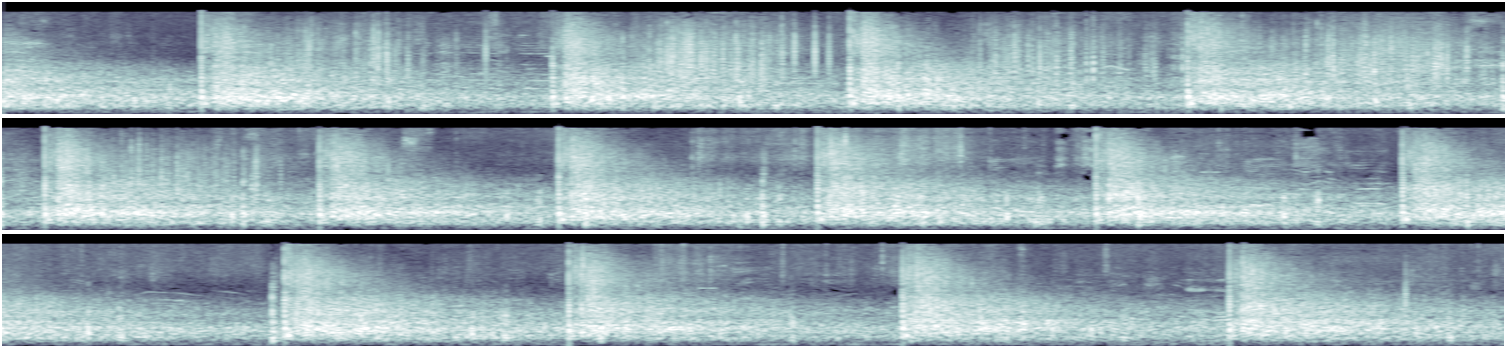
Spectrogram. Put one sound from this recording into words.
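Fireworks burst with loud booms in the distance, one after another, each echoing away.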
